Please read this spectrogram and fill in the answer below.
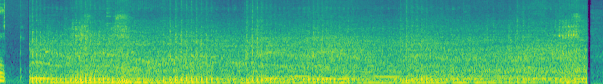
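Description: A small engine running steadily at idle.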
